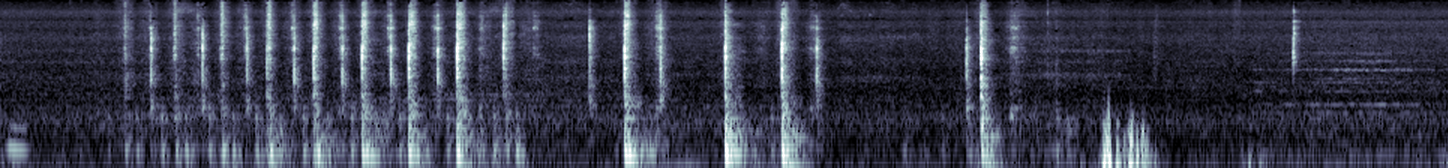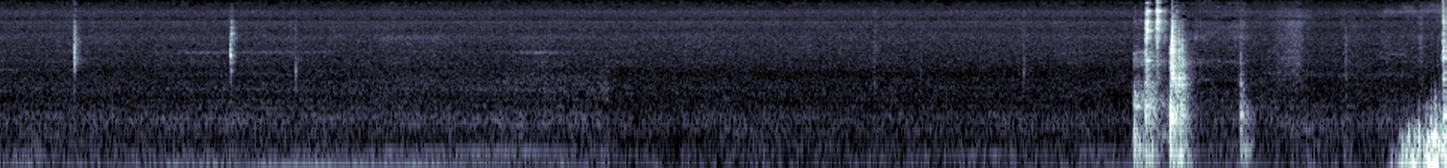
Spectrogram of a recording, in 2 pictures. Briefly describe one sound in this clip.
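A hand plane shaves the end grain of a hardwood block on a shooting board.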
